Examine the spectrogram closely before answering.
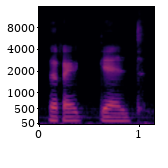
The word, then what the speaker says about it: jó reggelt: Jó reggelt. Jó Oh, reggelt. God. Reggelt? Reggelt. Reggelt. The double letters. Reggelt. Yeah. It's kind of like Learn double reggae. words. Reggelt.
